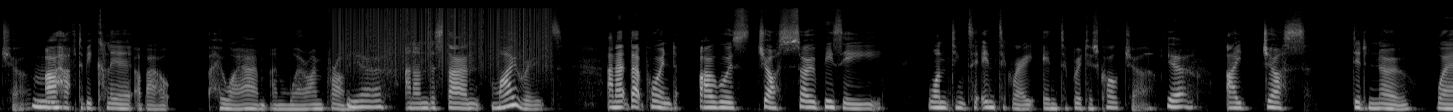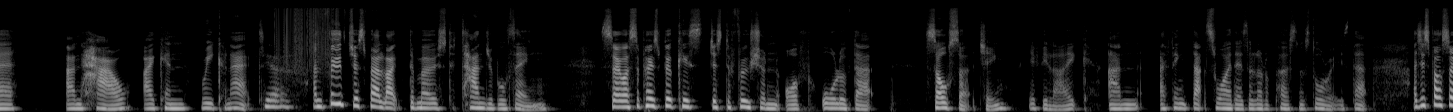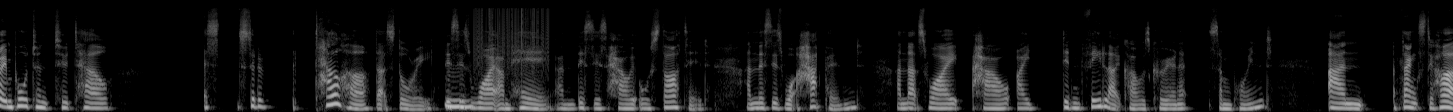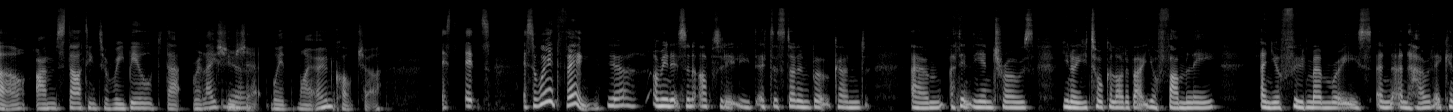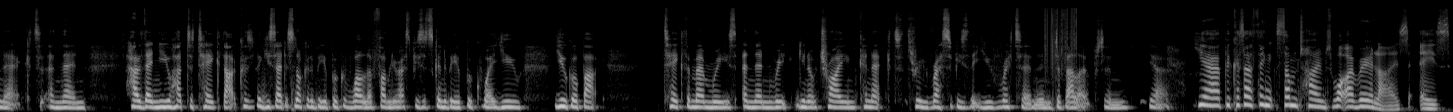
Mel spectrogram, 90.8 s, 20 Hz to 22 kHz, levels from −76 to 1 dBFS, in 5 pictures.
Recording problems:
crackling; noticeable; 4 times, first at 4 s; 15 dB below the speech

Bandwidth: 16 kHz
